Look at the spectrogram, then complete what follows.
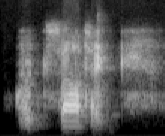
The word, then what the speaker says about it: Quixotic: 발음이 Quixotic. Quixotic. Quixotic. Quixotic. Quixotic. 이렇게 동키호테라고 우리말을 발음하지만 영어로는 Quixotic이라는 말로 발음을 합니다.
